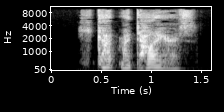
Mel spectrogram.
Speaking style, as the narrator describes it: Hugh whispered

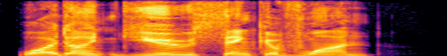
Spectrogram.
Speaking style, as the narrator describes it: I spat

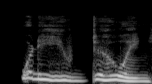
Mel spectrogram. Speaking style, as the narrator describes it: Hugh moaned

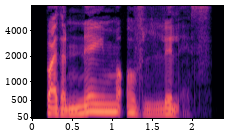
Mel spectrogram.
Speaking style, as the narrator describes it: he drawled

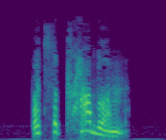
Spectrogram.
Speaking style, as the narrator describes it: Emmett murmured to Edward

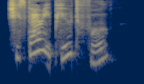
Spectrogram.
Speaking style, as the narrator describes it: I whispered

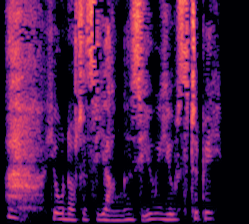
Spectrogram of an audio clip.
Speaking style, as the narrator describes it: she said with a sigh

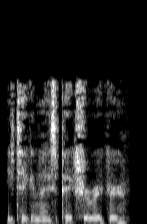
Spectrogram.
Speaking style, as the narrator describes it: she sighed

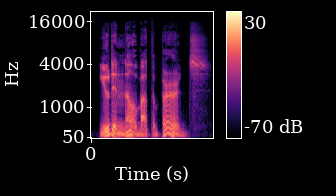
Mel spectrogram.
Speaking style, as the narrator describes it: Thad said softly

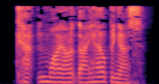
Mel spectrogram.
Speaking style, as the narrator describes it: Cap asked in a worried voice

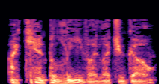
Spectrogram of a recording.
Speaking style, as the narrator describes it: he muttered

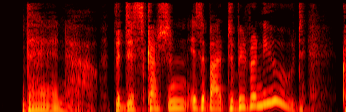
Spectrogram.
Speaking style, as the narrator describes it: cried Madame Bonacieux, with a half-smile, which was not altogether exempt from impatience

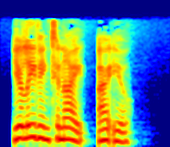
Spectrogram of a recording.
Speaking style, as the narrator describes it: Even to her own ears, her voice sounded dull, wooden

